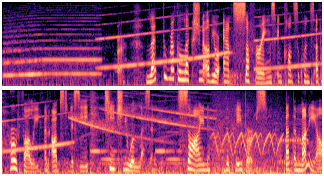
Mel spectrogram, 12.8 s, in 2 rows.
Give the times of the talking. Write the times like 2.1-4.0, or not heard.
2.3-12.7.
